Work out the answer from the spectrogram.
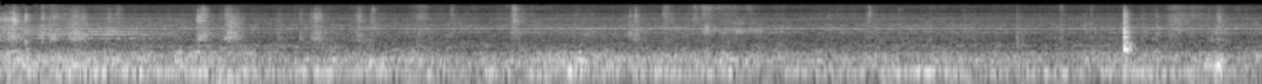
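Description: Passenger train running along the track, heard from inside: a steady low rumble of wheels on rail with a few sharp clicks and knocks, the loudest near the end.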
